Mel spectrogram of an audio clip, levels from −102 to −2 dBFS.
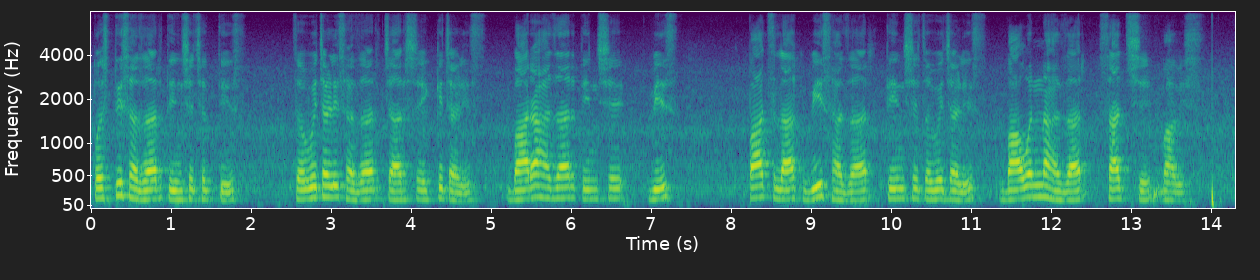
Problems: constant background noise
